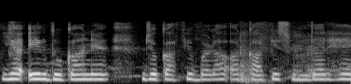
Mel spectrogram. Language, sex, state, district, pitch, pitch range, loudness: Hindi, female, Jharkhand, Deoghar, 235 Hz, 230-240 Hz, -16 LUFS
